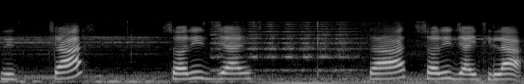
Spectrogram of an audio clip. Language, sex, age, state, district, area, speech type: Odia, female, 18-30, Odisha, Nuapada, rural, spontaneous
